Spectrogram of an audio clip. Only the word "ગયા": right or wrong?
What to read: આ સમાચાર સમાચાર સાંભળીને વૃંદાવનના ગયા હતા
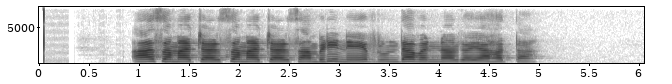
right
